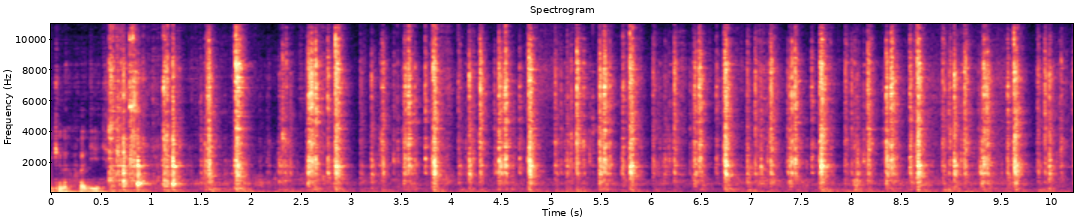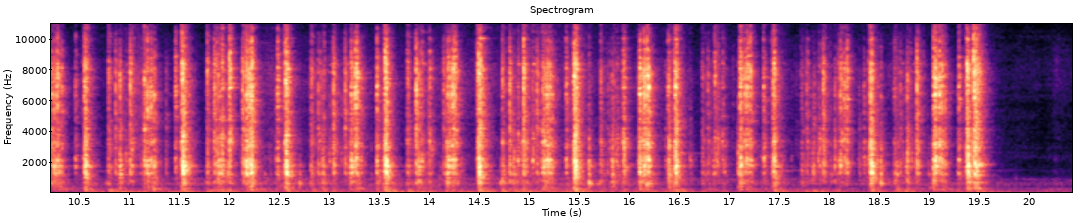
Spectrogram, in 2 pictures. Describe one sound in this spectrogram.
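A metal pick scrapes and clicks rapidly against metal.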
